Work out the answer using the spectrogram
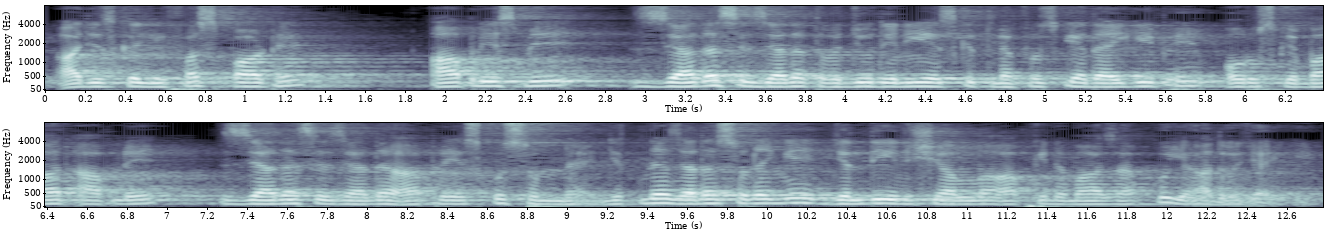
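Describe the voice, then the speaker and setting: Male teacher, mid-pitched. Fast plain talk, long slow chanted lines, echoey room. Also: steady tone, warm tone. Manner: quick explanations between slow chanted recitations. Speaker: religious teacher. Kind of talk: prayer recitation lesson.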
